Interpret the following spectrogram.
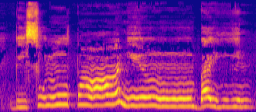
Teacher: Tanda tanwin kepada bunyi mim, kerana bila huruf nun dengan ba ni bertemu, kita kena tutup mulut kita ya. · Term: iqlab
